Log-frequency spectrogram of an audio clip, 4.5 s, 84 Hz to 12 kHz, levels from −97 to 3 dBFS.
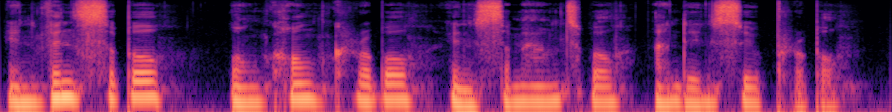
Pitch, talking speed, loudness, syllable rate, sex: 135 Hz, 65 wpm, -23 LUFS, 5.2 syllables/s, male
